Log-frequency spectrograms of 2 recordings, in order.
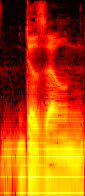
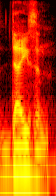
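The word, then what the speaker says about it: DAZN: going to be on the Doone is that how that's pronounced yeah it's Doone Sports I always thought it was daison because I'd have to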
